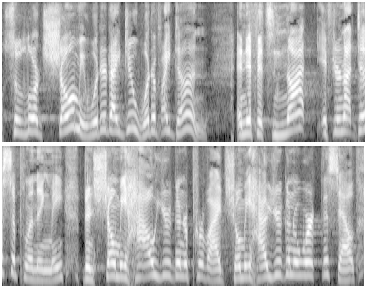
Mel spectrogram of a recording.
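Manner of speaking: loud, high-pitched plea to the Lord; urgent pleading prayer. Shown as a demonstration. Believer asking the Lord what he has done, urgent pleading. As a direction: cry out for answers, pressing hard.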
